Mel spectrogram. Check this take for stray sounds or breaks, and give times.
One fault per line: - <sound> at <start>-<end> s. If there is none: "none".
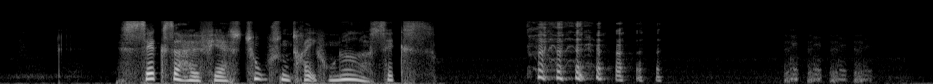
- laugh at 5.3-6.6 s
- laugh at 7.8-8.7 s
